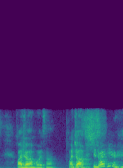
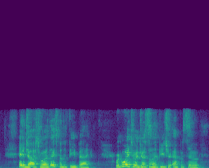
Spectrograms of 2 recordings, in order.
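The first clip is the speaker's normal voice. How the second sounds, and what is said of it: Imitates another person's voice. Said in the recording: “we'll have ... read it back in his John voice”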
